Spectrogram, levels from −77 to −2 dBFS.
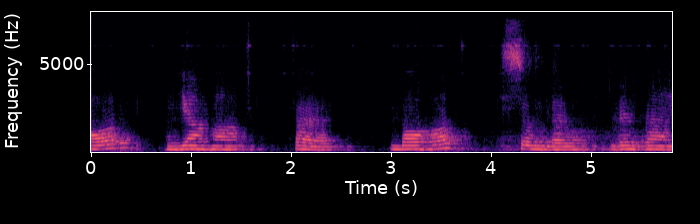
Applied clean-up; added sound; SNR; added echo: neural separator model SepFormer DNS4.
